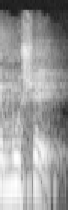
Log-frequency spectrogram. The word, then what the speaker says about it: Moshe: And they don't say Musa in Hebrew, they say Moshe. So Tawratu Musa, they say Tawrat Moshe. That's how they pronounce it.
